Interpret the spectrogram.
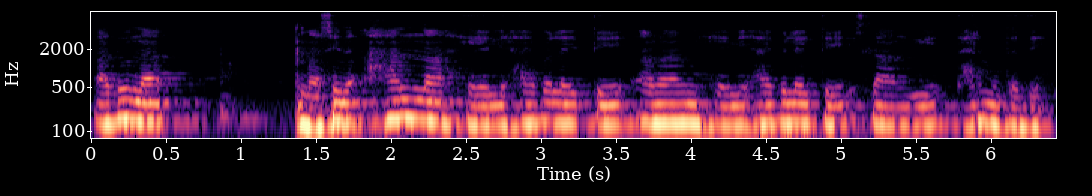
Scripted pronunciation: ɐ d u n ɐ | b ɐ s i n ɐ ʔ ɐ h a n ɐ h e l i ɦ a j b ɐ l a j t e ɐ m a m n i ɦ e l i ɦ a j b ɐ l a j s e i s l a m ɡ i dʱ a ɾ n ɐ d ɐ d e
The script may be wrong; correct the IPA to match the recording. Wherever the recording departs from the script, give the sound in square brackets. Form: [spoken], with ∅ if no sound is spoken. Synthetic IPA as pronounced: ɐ d u n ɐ | [m] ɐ s i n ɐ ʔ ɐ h a [nː] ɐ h e l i ɦ a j b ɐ l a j t e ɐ [ŋ] a [ŋ] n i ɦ e l i ɦ a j b ɐ l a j [t] e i s l a m ɡ i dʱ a ɾ [m] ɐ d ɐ d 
